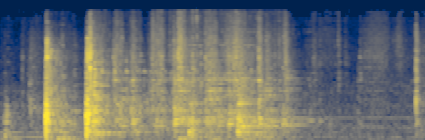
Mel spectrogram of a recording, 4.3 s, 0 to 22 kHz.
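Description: Metal clunks and scraping from an E4OD automatic transmission on a transmission jack being wiggled and pulled back off the engine's dowel pins. There are two sharp knocks about half a second and a second in, then clattering that dies away about three seconds in, and a single click near the end.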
